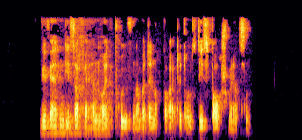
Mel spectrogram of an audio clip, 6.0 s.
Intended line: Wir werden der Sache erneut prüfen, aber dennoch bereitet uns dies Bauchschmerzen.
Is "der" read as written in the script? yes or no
no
